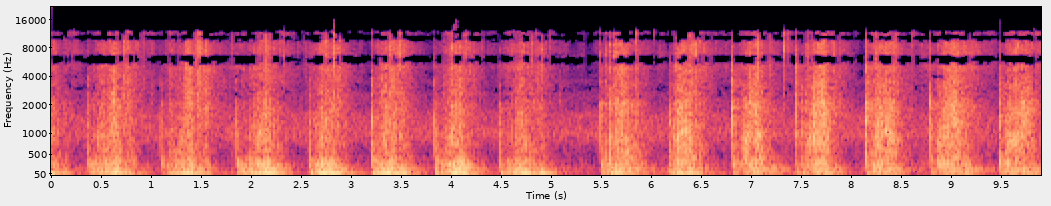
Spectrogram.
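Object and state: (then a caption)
Soap bar grated on metal grater. A small purple piece of soap is rubbed with long-nailed fingertips across the fine holes of a painted metal box grater. It makes repeated scraping, rasping strokes in a steady back-and-forth rhythm, each stroke a dull, low-heavy grind with a thin bright edge.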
